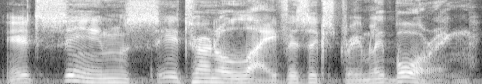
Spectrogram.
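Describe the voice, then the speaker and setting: An actor playing a mysterious, calm old hermit in a video game, speaking in a measured, wry way. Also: male voice, medium pitch, slight background noise. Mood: calm, grave. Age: older. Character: mysterious old man, calm hermit helping vampire hunters. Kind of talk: video game cutscene voice acting.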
